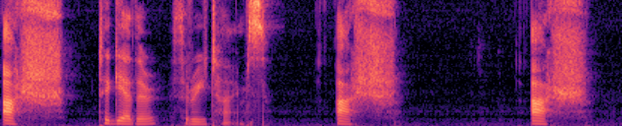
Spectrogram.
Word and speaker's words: aż: The next word is aż. I know it says aż, but nobody ever says it that way. It's pronounced with the SZ phoneme sound. Sh.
